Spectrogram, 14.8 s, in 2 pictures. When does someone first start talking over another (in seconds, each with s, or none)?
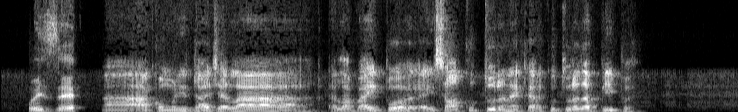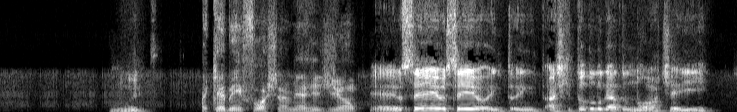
none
